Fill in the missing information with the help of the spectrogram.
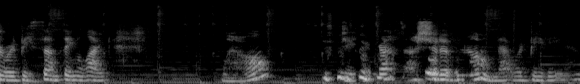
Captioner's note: laughing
